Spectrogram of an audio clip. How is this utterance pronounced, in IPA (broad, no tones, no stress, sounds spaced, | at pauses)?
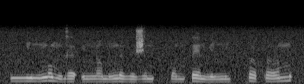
lː i m ŋ ɔ m ɡ ɜ ʔ ɪ ŋ ɑ m ŋ ə ð ʊ ʒ ə m pː ɔ m p ɛ m ɳ i n̪ i pː ʌ p ʌ m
